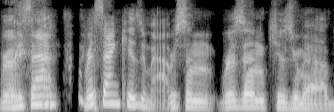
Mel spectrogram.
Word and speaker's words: risankizumab: But that's Skyrizi, which is try to pronounce it. Risankizumab. Risankizumab.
